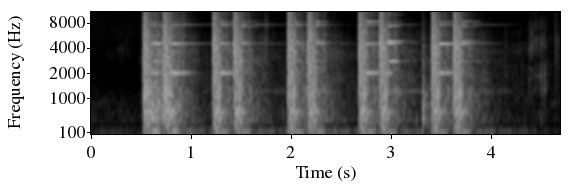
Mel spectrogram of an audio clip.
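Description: Glock 44 pistol fired in five quick pairs of shots at a range, each sharp crack loud and close with a short ringing tail, no talking.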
